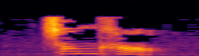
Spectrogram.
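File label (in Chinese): "称号", Mandarin Chinese; hsk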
